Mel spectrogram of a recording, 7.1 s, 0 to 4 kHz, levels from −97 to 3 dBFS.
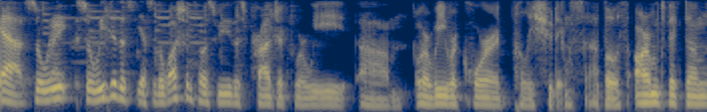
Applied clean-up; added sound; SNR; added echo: classical method log-MMSE.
